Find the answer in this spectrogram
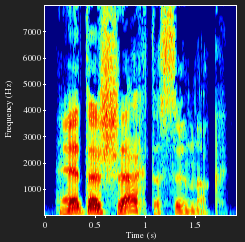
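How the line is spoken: Sarcastic. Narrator (Russian): Язвительно улыбаясь, проговорил он

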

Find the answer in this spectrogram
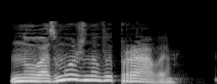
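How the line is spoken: Sighing. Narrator (Russian): Арина вздохнула

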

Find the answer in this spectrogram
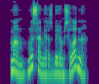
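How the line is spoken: Curt cutting retort. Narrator (Russian): отрезает Макс

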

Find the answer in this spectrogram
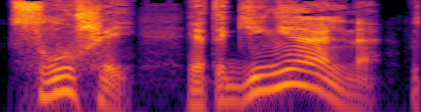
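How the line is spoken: Excited speech. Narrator (Russian): взволнованно заговорил Андрей

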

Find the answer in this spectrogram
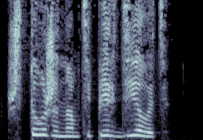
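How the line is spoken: Sobbing. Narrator (Russian): всхлипнула Каролинка

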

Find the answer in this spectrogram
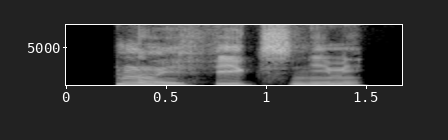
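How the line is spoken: Snort. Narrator (Russian): фыркнула Катрия

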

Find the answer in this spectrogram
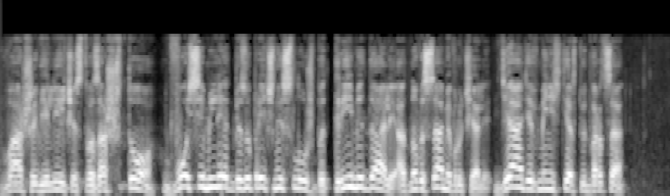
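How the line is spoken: Anguished theatrical exclamation. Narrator (Russian): с цыганским надрывом в голосе воскликнул

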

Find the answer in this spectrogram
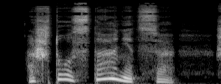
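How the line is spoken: Old women whispering. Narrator (Russian): шептали старухи

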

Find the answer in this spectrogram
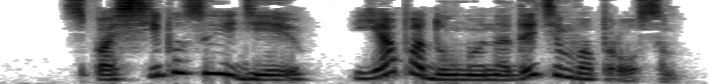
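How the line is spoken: Cheeky, spiteful reply. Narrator (Russian): сугубо из проснувшейся от голода вредности ответила я

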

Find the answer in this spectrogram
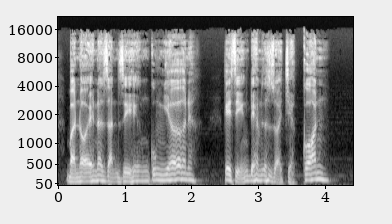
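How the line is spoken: Laughing loudly. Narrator (Vietnamese): Ông Lân cười lớn

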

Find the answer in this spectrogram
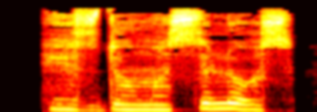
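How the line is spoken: Breathy exhale. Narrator (Russian): выдохнул Мартин

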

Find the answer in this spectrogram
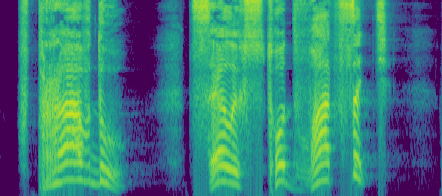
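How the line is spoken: Astonished exclamation. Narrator (Russian): воскликнул Чичиков и даже разинул несколько рот от изумления

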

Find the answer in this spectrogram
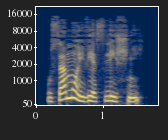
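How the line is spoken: Offended growl. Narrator (Russian): обиженно рыкнула Рози

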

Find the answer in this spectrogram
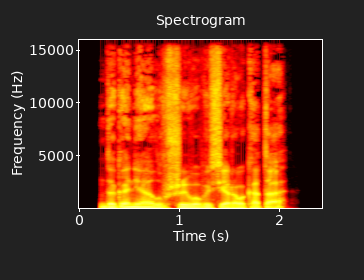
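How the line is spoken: Growled. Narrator (Russian): прорычал он

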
